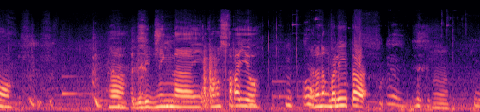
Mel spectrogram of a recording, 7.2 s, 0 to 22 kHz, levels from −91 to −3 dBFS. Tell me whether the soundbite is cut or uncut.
cut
